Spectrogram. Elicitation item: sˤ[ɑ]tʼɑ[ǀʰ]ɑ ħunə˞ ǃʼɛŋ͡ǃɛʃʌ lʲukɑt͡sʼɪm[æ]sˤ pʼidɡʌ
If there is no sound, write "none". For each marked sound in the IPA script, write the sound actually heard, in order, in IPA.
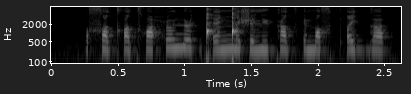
ʌ, tʰ, æ

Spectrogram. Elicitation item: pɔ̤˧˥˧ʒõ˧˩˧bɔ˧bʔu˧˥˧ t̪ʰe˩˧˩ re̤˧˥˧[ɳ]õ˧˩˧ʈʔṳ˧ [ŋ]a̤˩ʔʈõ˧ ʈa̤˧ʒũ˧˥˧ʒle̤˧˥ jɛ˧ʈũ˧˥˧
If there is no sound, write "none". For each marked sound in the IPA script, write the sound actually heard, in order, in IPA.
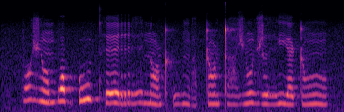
n, ŋ

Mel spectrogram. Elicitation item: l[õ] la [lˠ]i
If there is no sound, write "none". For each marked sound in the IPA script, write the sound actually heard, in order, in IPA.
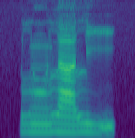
õ, l

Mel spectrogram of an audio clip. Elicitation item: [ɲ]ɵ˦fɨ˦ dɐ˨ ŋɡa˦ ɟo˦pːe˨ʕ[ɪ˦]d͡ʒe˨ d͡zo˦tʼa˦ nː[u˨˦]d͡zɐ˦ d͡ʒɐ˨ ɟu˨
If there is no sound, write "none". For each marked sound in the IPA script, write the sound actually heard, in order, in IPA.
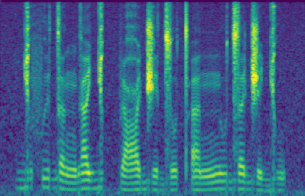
ɟ, ɨ˦, u˦

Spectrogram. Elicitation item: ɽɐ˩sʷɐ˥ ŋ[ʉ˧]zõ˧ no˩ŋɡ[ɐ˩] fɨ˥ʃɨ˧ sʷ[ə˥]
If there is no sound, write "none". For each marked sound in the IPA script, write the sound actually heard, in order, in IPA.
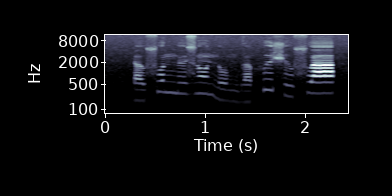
ʉ˧, ɐ˩, a˥

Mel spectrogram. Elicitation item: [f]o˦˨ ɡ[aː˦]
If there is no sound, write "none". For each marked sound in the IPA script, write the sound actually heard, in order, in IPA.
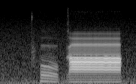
pʰ, aː˦

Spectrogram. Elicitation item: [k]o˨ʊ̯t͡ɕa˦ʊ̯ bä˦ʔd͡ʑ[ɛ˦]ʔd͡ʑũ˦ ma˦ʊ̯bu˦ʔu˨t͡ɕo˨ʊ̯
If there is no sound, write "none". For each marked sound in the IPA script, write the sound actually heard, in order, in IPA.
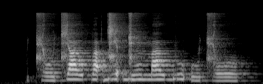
t͡ɕ, ɛ˦

